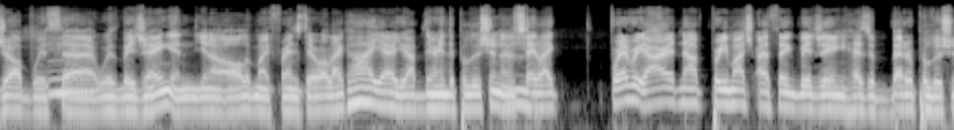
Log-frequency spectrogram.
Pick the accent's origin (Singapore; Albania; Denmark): Albania; Albania. Well, your people.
